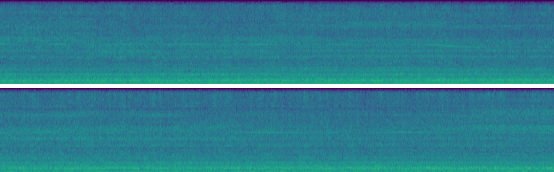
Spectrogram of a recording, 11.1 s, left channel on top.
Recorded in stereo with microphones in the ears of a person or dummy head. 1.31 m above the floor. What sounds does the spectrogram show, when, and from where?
0.0 s a fan: 65° right (ahead or behind), 0.9 m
